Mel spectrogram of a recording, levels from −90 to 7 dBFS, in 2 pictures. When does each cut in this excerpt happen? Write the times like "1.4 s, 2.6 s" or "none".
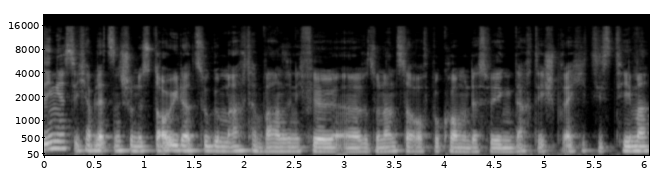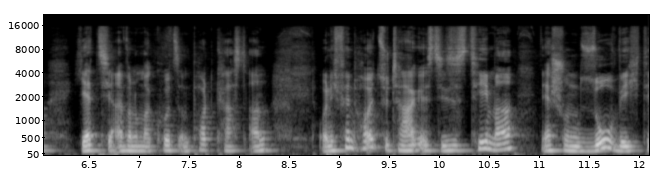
none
